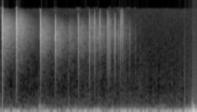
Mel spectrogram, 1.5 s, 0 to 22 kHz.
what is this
dice roll03
Dice rolled on stone floor - longer sounding throw. Recording hardware: LG laptop running Audacity software + Edirol FA66 Firewire interface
